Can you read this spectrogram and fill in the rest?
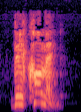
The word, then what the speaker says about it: Willkommen: Willkommen, Rumänien have 3 syllables, and the middle syllable is accentuated.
